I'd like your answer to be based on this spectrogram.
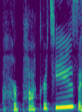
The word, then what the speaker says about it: Harpocrates: And she notices Harpocrates. I think I said that right. – You did.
